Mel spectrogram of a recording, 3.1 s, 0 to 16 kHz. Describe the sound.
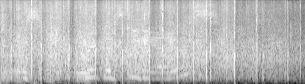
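A crowd claps steadily at the close of the Nutanix .NEXT 2015 event, with dense overlapping hand claps, and a few voices murmur and call out faintly beneath the applause.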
